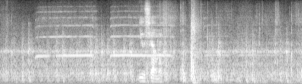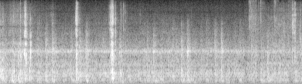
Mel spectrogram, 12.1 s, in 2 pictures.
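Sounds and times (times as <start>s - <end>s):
moving train rumble: 0.0s - 12.0s.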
